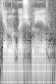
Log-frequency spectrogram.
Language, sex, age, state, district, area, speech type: Urdu, male, 45-60, Telangana, Hyderabad, urban, spontaneous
